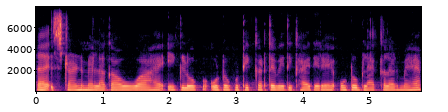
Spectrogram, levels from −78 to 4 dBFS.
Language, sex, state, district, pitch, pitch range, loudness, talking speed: Hindi, female, Bihar, Katihar, 180 Hz, 175-185 Hz, -16 LUFS, 230 wpm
